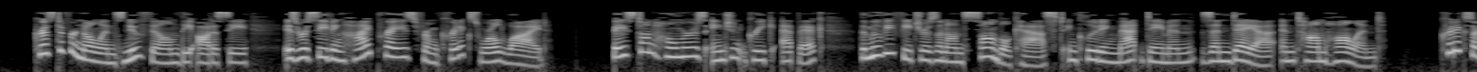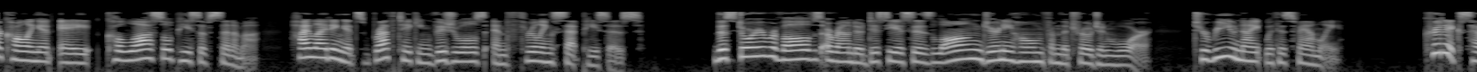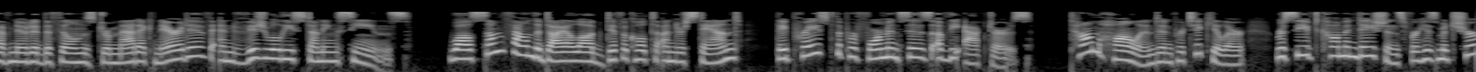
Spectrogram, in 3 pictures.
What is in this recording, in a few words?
english through news upper intermediate; the odyssey by christopher nolan wows critics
